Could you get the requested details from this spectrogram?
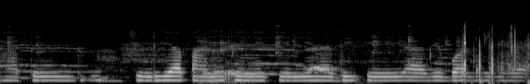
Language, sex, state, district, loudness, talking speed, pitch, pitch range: Hindi, female, Bihar, East Champaran, -27 LUFS, 145 wpm, 185 Hz, 180-185 Hz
